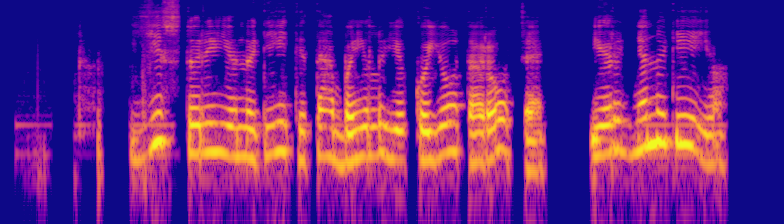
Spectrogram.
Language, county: Lithuanian, Panevėžys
